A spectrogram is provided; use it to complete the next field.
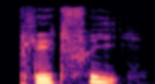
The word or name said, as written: pletfri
